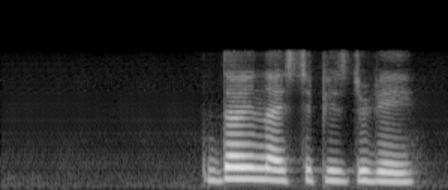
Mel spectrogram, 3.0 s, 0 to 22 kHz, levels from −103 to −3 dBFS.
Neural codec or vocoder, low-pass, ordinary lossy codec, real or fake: codec, 24 kHz, 0.5 kbps, DualCodec; 7.2 kHz; none; fake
